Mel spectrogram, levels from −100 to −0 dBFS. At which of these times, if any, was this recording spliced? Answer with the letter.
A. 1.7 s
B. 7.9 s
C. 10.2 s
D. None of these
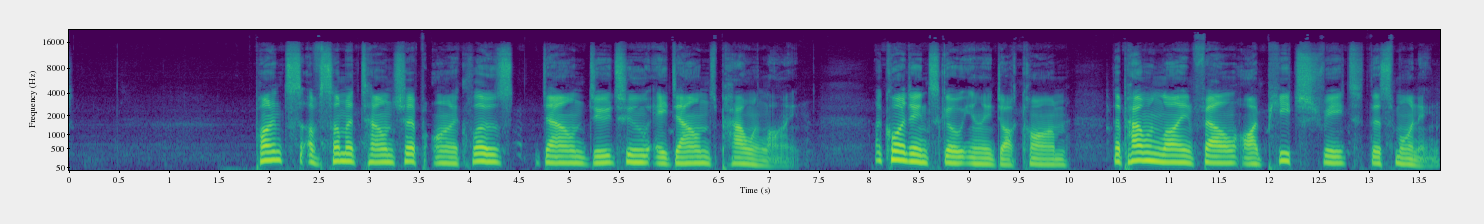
D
